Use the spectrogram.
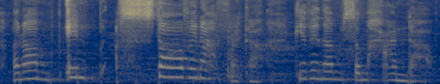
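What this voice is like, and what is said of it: David Beckham impression. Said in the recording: “doing a David Beckham impression.”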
